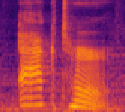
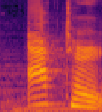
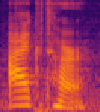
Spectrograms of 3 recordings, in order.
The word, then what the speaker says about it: actor: 再来看第二个重点单词 actor，我们注意这个 actor 里面的字母 a 发的是一个 a 的梅花音，不要读成 actor 啊。嘴巴张大一点，两指宽的开口度，然后嘴角往两边咧一点，去发一个比较夸张的 a 的音 actor。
